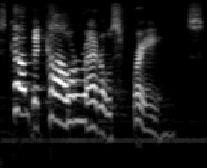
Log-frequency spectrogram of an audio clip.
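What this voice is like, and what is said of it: Impression of an old lady. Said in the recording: “the woman from who played that role in Stephen King's novel when it was done a miniseries? ... the old lady in Colorado Springs ... That's a good impression.”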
